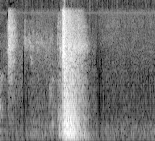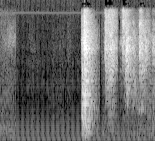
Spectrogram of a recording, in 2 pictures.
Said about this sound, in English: Please shut the door.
